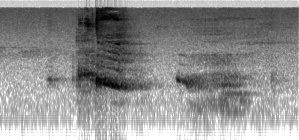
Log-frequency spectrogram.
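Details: Bulldog indoors wanting attention, giving a short nasal whine that slides downward, a brief pause, then a second softer, lower moan that trails off.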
